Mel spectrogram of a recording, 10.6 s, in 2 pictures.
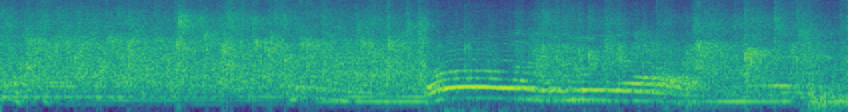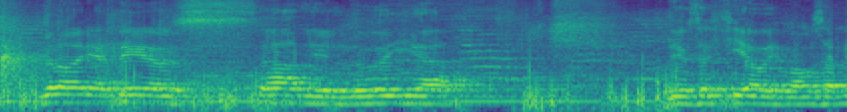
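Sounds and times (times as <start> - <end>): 
church congregation applause after a prayer: 0.0 - 6.5
speech: 5.6 - 10.5.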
